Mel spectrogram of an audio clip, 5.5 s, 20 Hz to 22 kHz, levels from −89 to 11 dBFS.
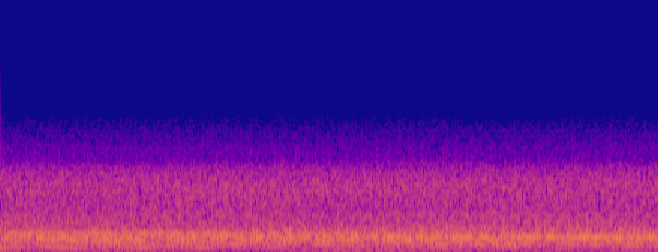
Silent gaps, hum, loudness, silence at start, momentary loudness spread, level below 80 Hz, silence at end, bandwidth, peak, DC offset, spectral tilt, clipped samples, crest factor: none; none; -27 LUFS; 0 s; 1 LU; -46 dBFS; 0 s; 2.9 kHz; -14 dBFS; under 0.1%; -11.5 dB/octave; under 0.1%; 12 dB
